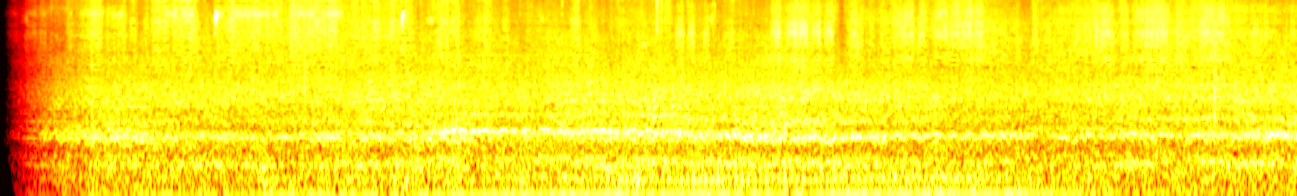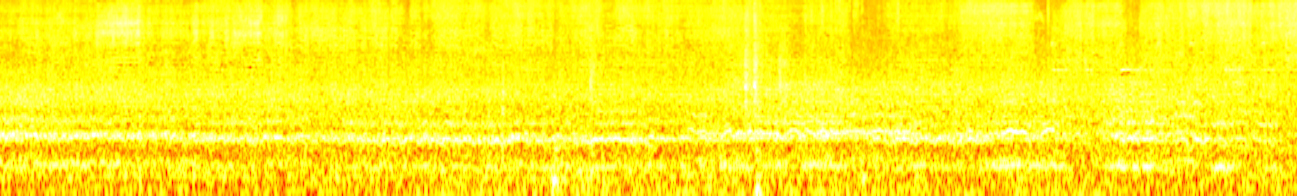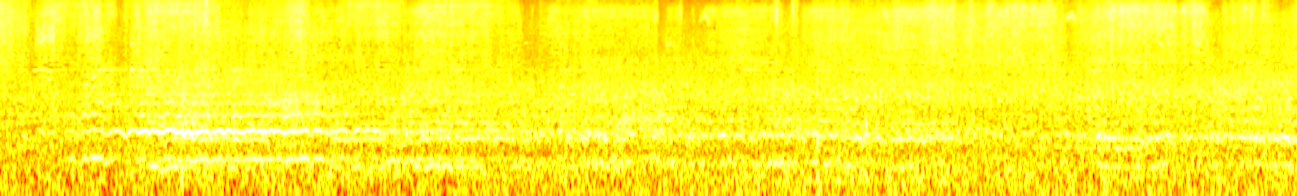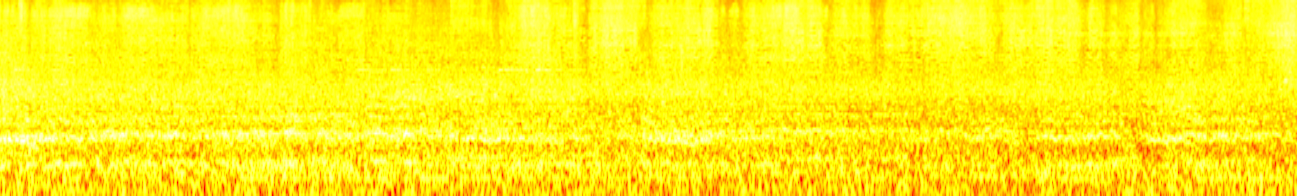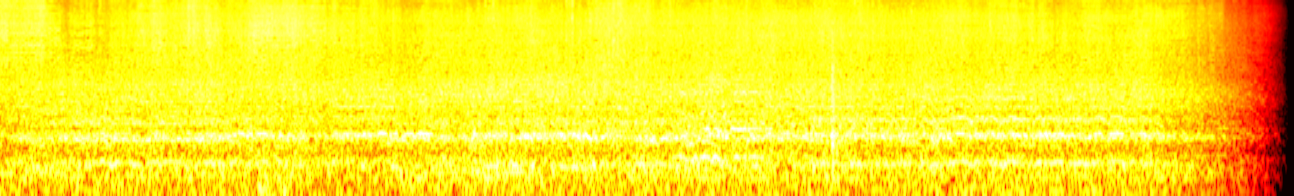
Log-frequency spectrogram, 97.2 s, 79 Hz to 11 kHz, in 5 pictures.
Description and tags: We have a rose bush full of bumblebees and bees.
I recorded the sounds and picked out a piece for you.
Eqipments used
Microphones 2 Line Audio OM1 and windscreens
